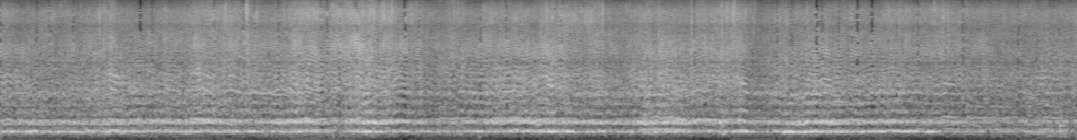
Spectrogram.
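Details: Loud humming of bees, a sustained close buzz with two clear wavering drone bands and rich overtones, steady for the whole stretch with small loudness swells.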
